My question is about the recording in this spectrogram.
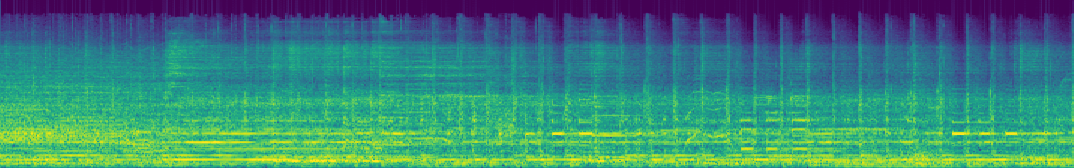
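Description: Live rock band playing: sustained electric guitar and bass notes ring out, and a steady cymbal tick comes in about halfway through.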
